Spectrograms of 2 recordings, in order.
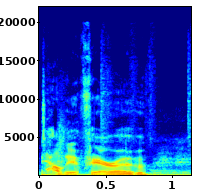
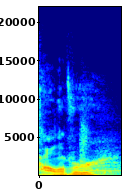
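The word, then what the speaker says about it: Taliaferro: a gift from his wife Elizabeth's father Robert talero pronounced Robert Oliver and yeah given to them as a wedding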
